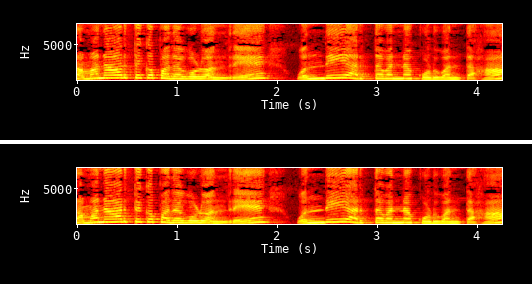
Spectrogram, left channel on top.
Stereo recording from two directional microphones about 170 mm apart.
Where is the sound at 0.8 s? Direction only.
Centre (ahead or behind).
